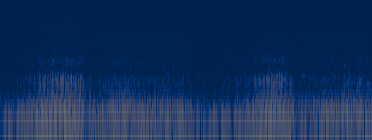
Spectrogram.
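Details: Continuous deep purring from Sabu, a British Shorthair cat, relaxed and happy; a low vibrating rumble rising in two broad swells roughly three seconds apart, following the cat's breathing, amateur recording, quiet background.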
